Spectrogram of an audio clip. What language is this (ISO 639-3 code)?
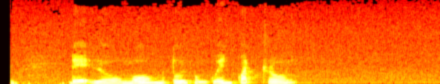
vie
